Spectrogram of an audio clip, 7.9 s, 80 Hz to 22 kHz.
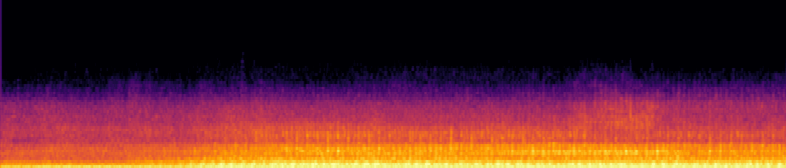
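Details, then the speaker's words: SRT Dodge Charger started after ABS module replacement, coolant noted low; deep, even V8 burble at fast idle just after start, smooth and steady with no knocks or misses, sounds healthy. "Oh, it sounds so lovely."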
